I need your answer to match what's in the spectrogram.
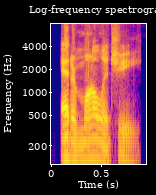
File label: "etymology", American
